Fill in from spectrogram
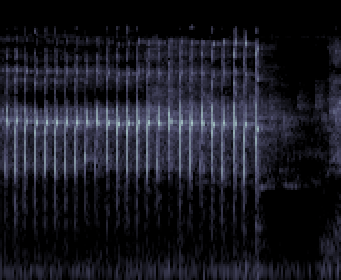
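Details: Lovebird giving 'ngekek' chatter, a fast steady run of sharp, buzzy chirps around twenty in a row, stopping abruptly after two and a half seconds, followed by quiet.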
